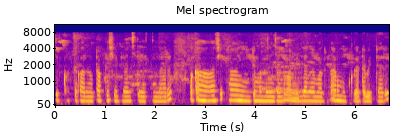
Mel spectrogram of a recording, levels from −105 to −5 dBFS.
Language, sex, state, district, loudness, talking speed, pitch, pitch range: Telugu, female, Andhra Pradesh, Krishna, -19 LUFS, 195 wpm, 190 Hz, 180-205 Hz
